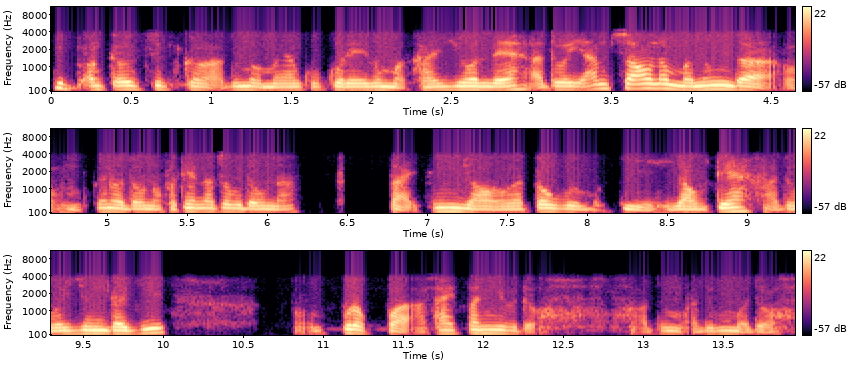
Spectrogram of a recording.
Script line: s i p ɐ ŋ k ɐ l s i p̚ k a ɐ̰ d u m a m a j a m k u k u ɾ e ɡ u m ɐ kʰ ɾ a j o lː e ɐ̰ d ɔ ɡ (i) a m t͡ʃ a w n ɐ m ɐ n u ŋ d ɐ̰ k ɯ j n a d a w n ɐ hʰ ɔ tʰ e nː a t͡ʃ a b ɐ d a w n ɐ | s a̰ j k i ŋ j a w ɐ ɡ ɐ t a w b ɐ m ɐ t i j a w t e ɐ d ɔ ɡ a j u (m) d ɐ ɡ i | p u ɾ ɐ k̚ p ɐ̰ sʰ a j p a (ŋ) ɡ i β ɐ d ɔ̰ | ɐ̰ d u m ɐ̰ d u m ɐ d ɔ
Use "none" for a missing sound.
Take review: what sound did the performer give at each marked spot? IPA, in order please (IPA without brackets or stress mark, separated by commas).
j, m, n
